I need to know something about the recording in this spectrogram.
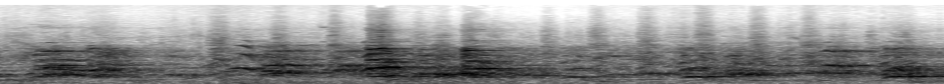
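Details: Female American Staffordshire Terrier in heat, vocalizing in loud, continuous whining barks and yelps with harmonic, wavering tones, bursts crowding closely over a few seconds.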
